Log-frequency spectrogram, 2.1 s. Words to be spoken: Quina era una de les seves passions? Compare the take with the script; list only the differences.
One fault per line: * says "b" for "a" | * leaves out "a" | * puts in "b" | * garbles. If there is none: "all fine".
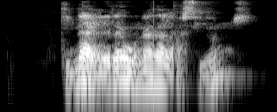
* leaves out "les seves"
